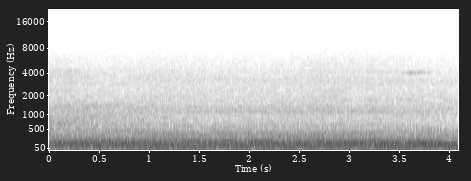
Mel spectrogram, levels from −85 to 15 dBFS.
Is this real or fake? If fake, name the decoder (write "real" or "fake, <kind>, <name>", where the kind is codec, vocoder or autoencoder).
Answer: real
